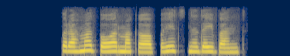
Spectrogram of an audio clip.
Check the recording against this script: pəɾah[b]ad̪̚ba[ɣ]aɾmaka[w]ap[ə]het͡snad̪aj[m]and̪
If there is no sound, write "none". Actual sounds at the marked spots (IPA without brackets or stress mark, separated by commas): m, w, w, ə, b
